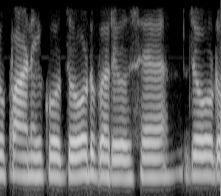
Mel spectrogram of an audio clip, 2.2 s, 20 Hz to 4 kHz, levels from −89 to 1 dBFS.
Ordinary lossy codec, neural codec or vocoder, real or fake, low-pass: AAC, 32 kbps; codec, 16 kHz, 8 kbps, FunCodec, trained on LibriTTS, 25 frames a second; fake; 3.6 kHz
